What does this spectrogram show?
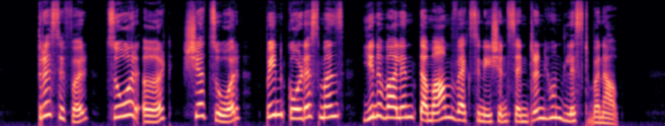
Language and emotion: Kashmiri, neutral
